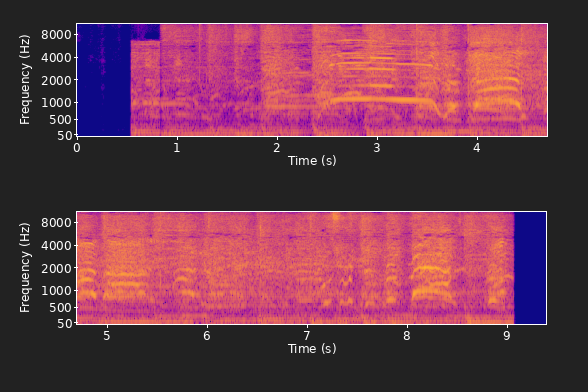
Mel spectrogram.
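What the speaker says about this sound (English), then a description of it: "the crowd was this lit for the end of the movie" A movie theater crowd cheers and whoops loudly at the end of the Michael movie, with shouts and excited voices layered over booming music, rising in waves.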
